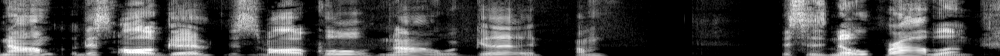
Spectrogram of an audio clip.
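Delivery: mock, forced casual, nonchalant, acting cool. Retelling how a lawyer reacted in court: imitating someone acting cool. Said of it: "he's trying to act cool about it".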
